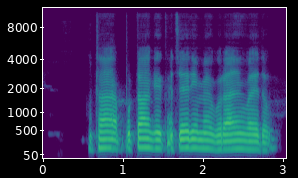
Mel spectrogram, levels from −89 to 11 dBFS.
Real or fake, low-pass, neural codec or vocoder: fake; 10.8 kHz; autoencoder, 48 kHz, 32 numbers a frame, DAC-VAE, trained on Japanese speech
